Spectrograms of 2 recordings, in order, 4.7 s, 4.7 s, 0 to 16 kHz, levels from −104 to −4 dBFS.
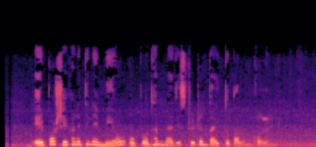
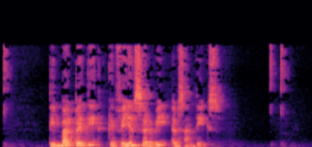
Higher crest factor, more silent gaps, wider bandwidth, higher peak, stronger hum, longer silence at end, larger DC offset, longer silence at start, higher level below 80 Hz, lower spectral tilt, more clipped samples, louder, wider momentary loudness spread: about the same, 18 dB vs 20 dB; neither; about the same, 11 kHz vs 11.5 kHz; about the same, -8 dBFS vs -6 dBFS; neither; second, 0 s vs 0.45 s; neither; first, 0.4 s vs 0.05 s; about the same, -62 dBFS vs -66 dBFS; first, -5.5 dB/octave vs -3.5 dB/octave; neither; about the same, -25 LUFS vs -24 LUFS; second, 14 LU vs 23 LU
